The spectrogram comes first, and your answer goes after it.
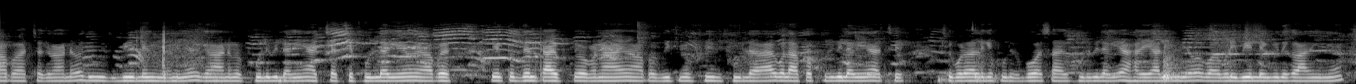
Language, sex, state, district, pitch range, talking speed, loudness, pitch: Hindi, male, Chhattisgarh, Rajnandgaon, 165-170 Hz, 290 wpm, -16 LUFS, 170 Hz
